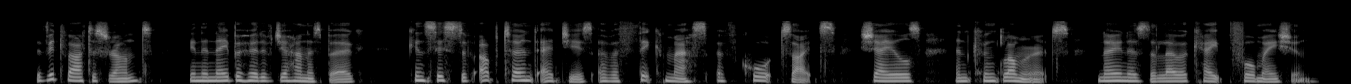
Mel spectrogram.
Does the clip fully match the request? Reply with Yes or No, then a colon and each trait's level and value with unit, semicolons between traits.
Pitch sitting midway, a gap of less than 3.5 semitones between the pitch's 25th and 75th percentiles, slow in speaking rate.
Yes: medium, 160 Hz; average, 2.8 semitones; slow, 115 wpm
